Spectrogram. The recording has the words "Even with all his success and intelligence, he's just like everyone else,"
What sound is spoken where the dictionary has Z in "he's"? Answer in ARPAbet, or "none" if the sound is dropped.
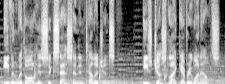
Z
